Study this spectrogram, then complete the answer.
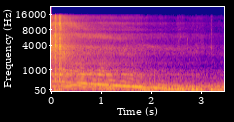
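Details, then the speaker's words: Toyota JZX100 Chaser 1JZ VVTi, G25-660 turbo, stock ECU, after finding the MAF had been unplugged: revs fall from a rev-limiter bounce and settle into a steady idle without stumbling or stalling; normal return to idle. "so just as a test here's another rev limiter bounce to drop"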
